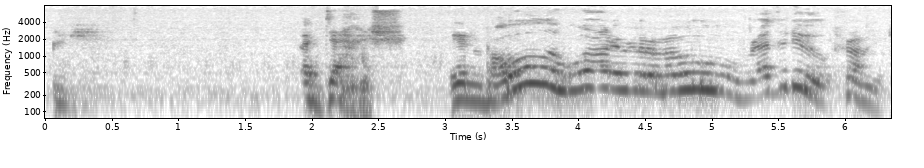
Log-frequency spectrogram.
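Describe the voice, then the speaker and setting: A man giving a comedic dramatic reading of a product label, theatrical and over-emphatic, with halting delivery. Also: very high-pitched, big pitch swings, slight background noise, low-quality recording. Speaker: comedic performer.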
